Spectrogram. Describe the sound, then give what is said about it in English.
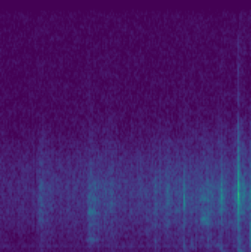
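Horses gallop into a ravine. Faint hoofbeats grow gradually louder and quicker toward the end, with a few sharper thuds at the close. “Zanty and his gang gallop into the ravine.”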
